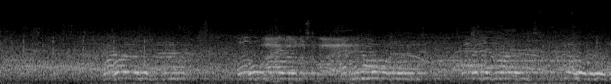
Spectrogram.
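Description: A man's voice speaking, not picked up as commentary, over a steady background of stadium crowd noise.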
